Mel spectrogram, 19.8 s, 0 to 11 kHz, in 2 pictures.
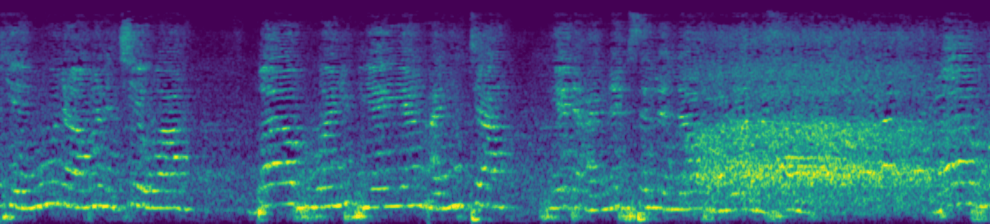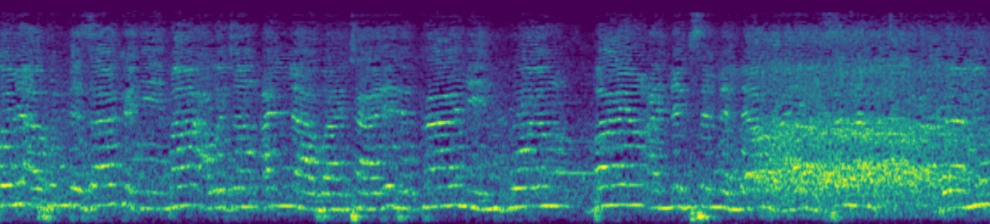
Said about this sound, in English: MashaAllah, this was the tremendous crowd. This was the tremendous crowd. And who are the followers of Tijani Silsila? Those followers, they are from Nigeria, exactly from Bauchi State, Bauchi City. This was on October of 2019, last year, this video.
